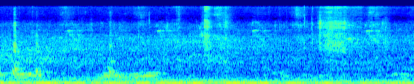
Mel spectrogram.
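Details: Pigeon cooing: a few soft, low, muffled coos in the first two seconds, then quieter, under a steady low rumble of background noise.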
